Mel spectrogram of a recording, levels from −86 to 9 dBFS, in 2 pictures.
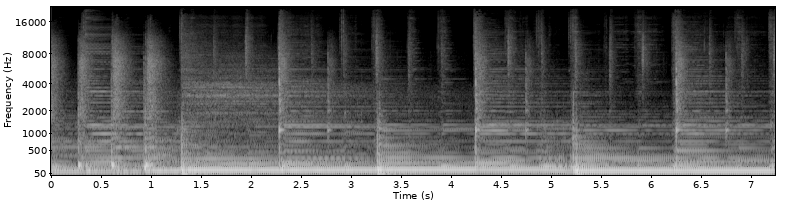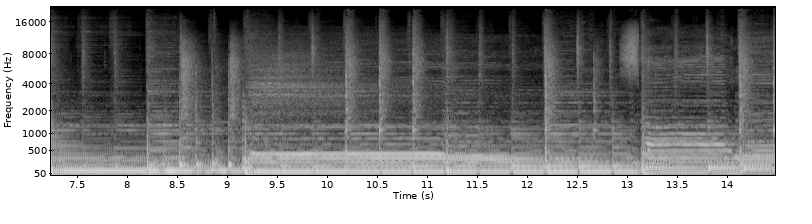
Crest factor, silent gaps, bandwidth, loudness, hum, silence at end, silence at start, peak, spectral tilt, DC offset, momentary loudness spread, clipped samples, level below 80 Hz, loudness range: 14 dB; none; 15.5 kHz; -15 LUFS; none; 0 s; 0 s; 0 dBFS; -6.5 dB/octave; under 0.1%; 4 LU; under 0.1%; -22 dBFS; 2 LU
